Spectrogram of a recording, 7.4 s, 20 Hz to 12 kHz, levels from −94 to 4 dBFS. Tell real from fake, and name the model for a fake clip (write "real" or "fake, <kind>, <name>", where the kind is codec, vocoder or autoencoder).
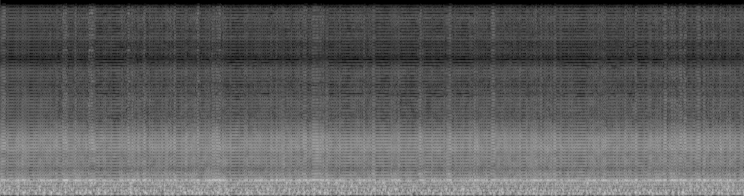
fake, vocoder, Vocos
